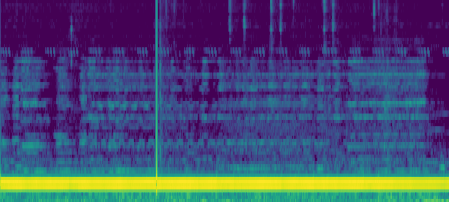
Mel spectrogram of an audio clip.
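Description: A steady electronic telephone tone from the video game Fears To Fathom, one continuous pure hum that runs unbroken, with a single sharp click near the start and faint background noise beneath it.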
